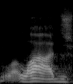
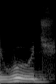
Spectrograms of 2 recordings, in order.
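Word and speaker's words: Łódź: of them is called wuj it it looks like it should be pronounced lods but it's actually wuj in Polish Don tells me um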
